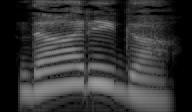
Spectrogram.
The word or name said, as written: ದಾರಿಗ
